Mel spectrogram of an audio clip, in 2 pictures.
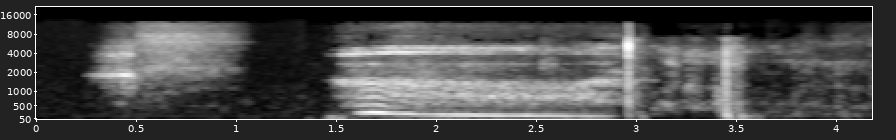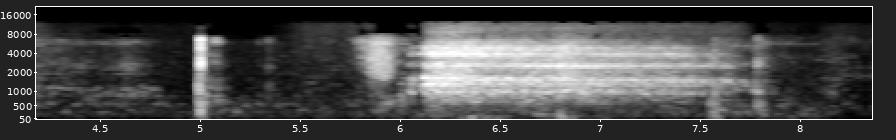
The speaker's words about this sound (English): All right, back to our breathing. Nice deep breaths in through the nose and out through the mouth, please.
